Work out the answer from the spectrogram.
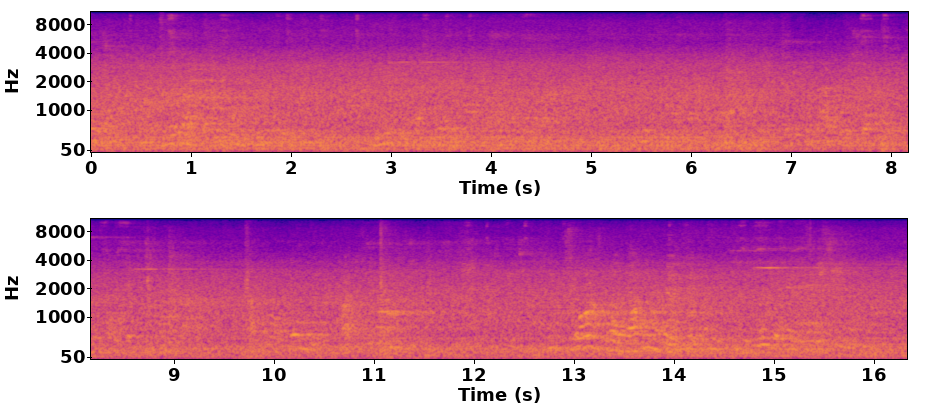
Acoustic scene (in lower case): subway station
